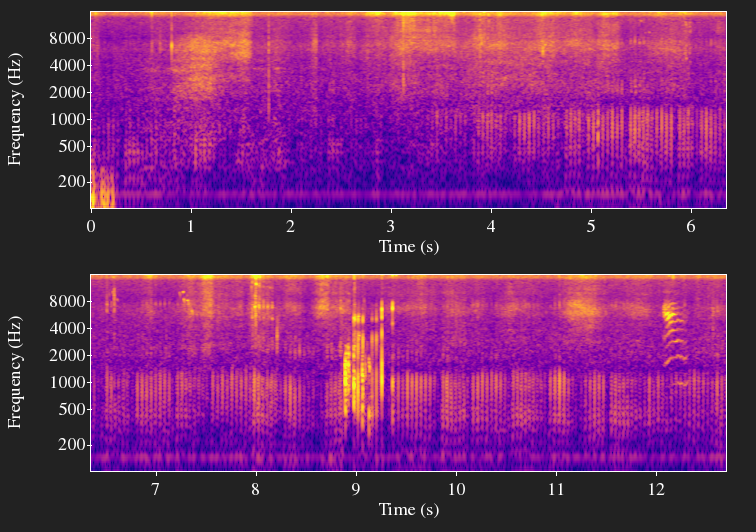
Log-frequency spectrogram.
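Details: Kittens Snowy, Furry and Zoe asleep, purring and snoring: quiet, even rumbling pulses through the clip, a short higher squeak-like sound around nine seconds, low background hum.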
